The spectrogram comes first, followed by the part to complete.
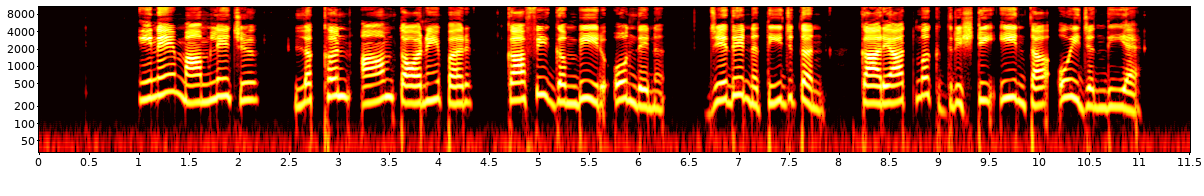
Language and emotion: Dogri, neutral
